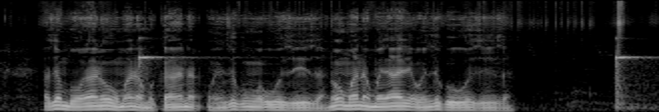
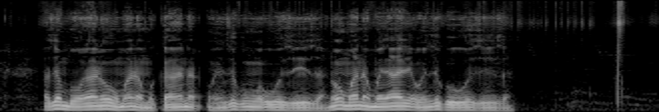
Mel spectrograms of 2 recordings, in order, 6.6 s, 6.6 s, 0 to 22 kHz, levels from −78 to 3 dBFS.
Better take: second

